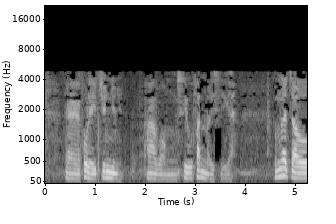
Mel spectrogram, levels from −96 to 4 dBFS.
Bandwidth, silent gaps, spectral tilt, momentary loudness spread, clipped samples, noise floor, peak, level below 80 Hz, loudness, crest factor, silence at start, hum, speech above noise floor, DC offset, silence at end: 5 kHz; none; -12 dB/octave; 22 LU; under 0.1%; -39 dBFS; 0 dBFS; -54 dBFS; -18 LUFS; 18 dB; 0 s; none; 22 dB; under 0.1%; 0 s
